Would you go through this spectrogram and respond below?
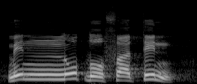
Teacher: اور نطو طا قلقلے والا ہے، حروف قلقلہ میں سے طا، اور طا ساکن ہے، قلقلہ ہوگا، آواز لوٹ کر آئے گی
